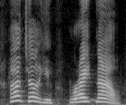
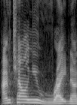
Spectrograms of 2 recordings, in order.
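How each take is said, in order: First: "I'm telling you right now" squeaked out much higher; mock lady voice. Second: Said in the usual way. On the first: Shown as a demonstration. Host apes a lady to viewers, high squeaky mock voice. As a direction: pitch it way up like a fussy lady. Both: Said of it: "not to sound like the lady".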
